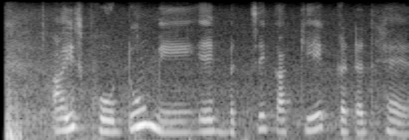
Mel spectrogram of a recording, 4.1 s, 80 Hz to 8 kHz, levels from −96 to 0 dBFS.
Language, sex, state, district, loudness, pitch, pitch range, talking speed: Hindi, female, Haryana, Charkhi Dadri, -17 LUFS, 205 Hz, 195-245 Hz, 145 wpm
